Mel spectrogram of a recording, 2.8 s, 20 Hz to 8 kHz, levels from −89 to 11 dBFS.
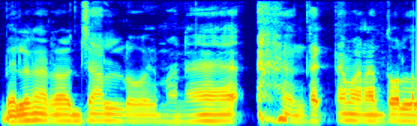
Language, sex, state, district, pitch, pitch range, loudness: Chakma, female, Tripura, Unakoti, 105 Hz, 100-110 Hz, -18 LUFS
